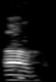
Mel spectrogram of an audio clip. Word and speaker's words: Penix: That's actually how you say it. It's Penix.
